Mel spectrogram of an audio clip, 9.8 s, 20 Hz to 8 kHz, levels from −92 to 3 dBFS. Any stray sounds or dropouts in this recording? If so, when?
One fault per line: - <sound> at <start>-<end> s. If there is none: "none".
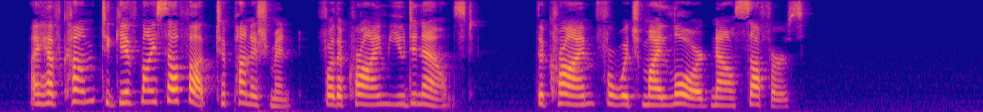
none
